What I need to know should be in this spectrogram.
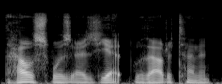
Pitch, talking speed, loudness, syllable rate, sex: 90 Hz, 215 wpm, -21 LUFS, 5.9 syllables/s, male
